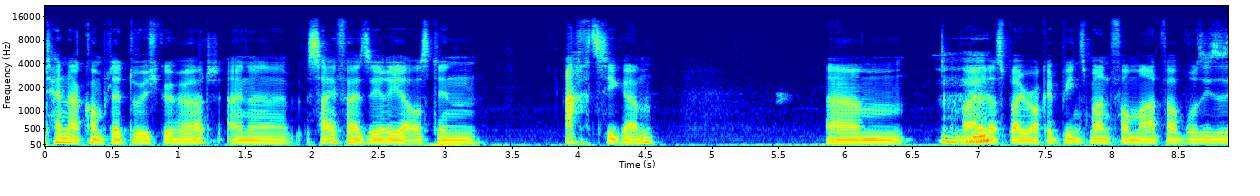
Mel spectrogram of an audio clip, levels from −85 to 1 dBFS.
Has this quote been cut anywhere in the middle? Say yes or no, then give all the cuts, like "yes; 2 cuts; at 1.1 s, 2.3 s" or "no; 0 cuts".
no; 0 cuts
